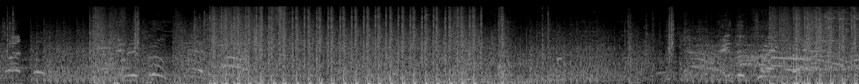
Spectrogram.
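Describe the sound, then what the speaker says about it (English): Rapid automatic gunfire and overlapping shots from the PC game Call of Duty: World at War, dense and continuous throughout, with faint voices underneath. "I've shot you in the gut 7 times"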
